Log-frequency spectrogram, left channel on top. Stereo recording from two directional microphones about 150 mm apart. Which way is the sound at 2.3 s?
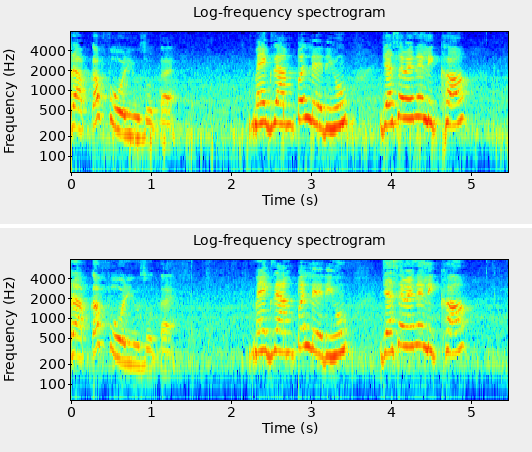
55° left (ahead or behind).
